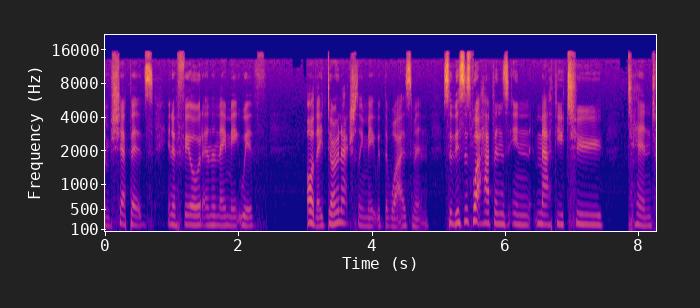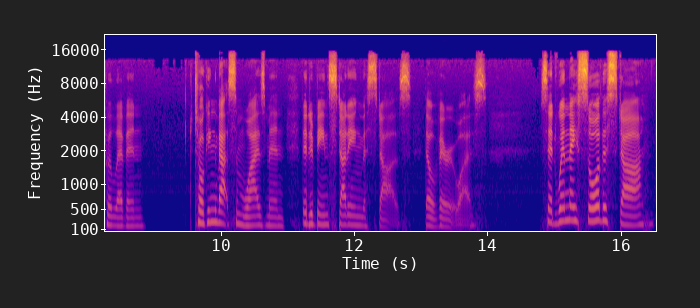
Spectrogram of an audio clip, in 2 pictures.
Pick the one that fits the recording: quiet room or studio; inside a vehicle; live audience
live audience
